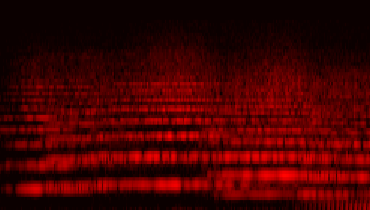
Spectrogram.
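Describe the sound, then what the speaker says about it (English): Violins carry a sustained main melody in long bowed notes over a soft orchestral bed, with a low swell entering near the end. "We have our main melody, which is being played in the violins."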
